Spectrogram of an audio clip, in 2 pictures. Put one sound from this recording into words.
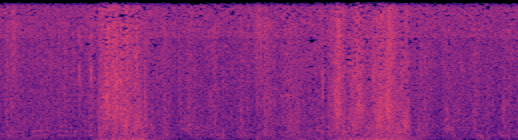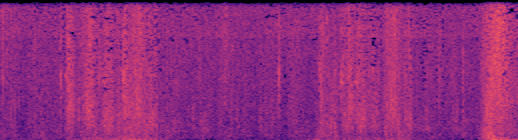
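Wooden building pieces thud and clatter into place in quick bursts.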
